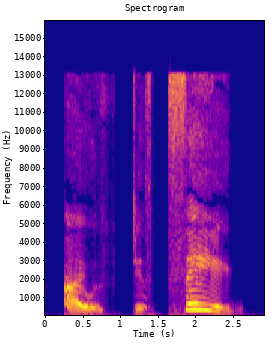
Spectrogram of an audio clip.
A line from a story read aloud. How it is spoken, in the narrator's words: whined the marionette in a whisper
